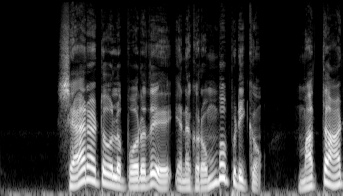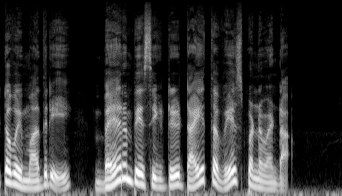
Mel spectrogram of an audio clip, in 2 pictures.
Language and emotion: Tamil, happy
